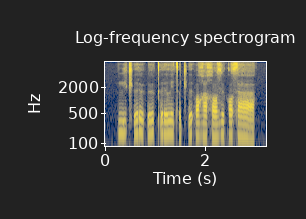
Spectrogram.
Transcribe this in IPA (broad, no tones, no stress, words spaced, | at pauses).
mʲet͡ʃʼɘɾø ʔø kʼɘɾɘletʼə t͡ʃʼɘʔɔʁa χɔzøkɔ sa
